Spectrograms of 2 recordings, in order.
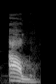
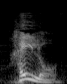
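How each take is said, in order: First: The word is said with Portuguese pronunciation. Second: The word is said with English pronunciation. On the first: The speaker calls it wrong. "se for puxar realmente para o português, seria halo" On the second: The speaker calls it right. "melhor pronunciar como o inglês"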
